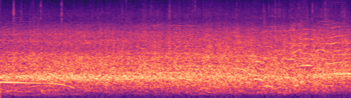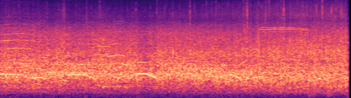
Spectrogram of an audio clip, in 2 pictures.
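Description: A huge stadium crowd roars and cheers loudly throughout.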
